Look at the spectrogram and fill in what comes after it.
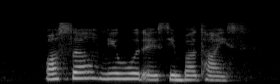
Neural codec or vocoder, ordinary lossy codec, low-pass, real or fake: codec, 24 kHz, 0.9 kbps, WavTokenizer, medium speech release version 1; none; 7.2 kHz; fake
